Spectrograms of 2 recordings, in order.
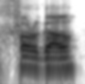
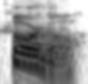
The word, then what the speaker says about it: Thorgal: But yes, for our English-speaking listeners, it is Thorgal. Thorgal.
